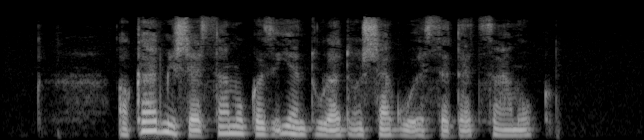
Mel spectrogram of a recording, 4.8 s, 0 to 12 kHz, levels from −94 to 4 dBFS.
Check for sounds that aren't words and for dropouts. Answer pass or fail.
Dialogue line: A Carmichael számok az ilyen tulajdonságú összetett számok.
pass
